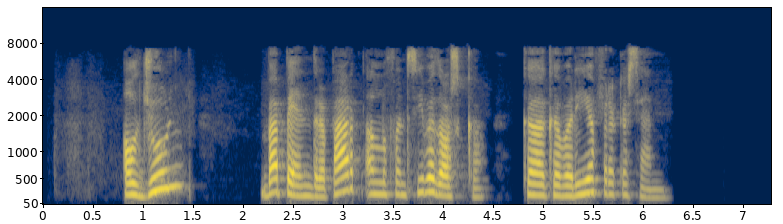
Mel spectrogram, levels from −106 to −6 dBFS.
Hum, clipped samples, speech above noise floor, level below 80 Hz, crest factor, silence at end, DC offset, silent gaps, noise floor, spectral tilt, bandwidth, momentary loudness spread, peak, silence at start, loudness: none; under 0.1%; 58 dB; -66 dBFS; 18 dB; 1.1 s; under 0.1%; 4.69-4.79 s; -76 dBFS; -5.5 dB/octave; 7.8 kHz; 15 LU; -2 dBFS; 0.8 s; -18 LUFS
